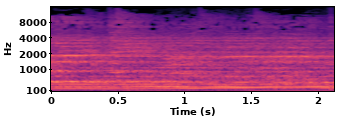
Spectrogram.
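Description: Live contemporary Christian worship music: a band playing while singers hold long sung notes.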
